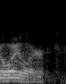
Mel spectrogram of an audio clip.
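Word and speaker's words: Euler: them a little bit more too it's Leonard Oiler that's how that e l r is pronounced um you know yes I I did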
